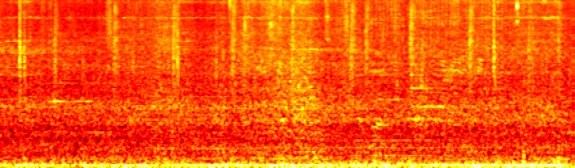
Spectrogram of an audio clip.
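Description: A car engine hums steadily from inside the vehicle.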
